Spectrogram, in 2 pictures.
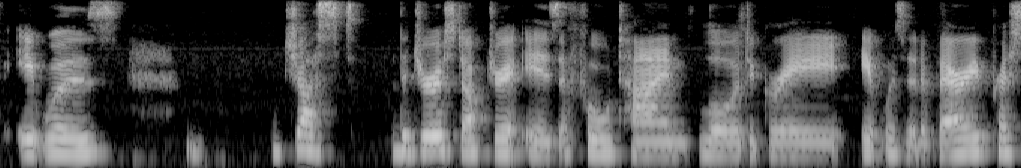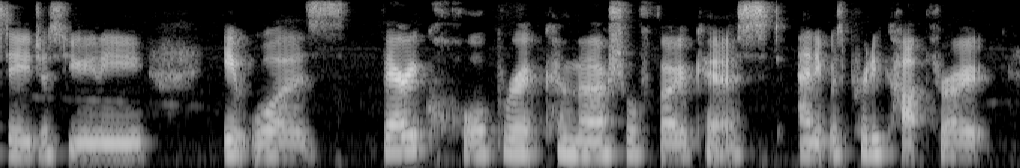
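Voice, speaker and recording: A woman with an Australian accent, medium-pitched and bright, sharp in tone, speaking at a fairly slow pace with monotone, flat intonation in a very clean recording with a silent background. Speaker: social work student. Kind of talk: interview.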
